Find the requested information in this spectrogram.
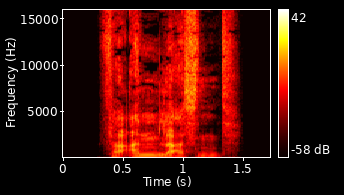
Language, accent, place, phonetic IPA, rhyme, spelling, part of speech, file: German, Germany, Berlin, [fɛɐ̯ˈʔanˌlasn̩t], -anlasn̩t, veranlassend, verb, De-veranlassend.ogg
- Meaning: present participle of veranlassen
